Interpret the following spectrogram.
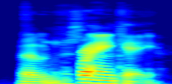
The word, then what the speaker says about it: Francke: true this is true how do you pronounce your last name Frank Frank yeah so Frank yeah Frank yeah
